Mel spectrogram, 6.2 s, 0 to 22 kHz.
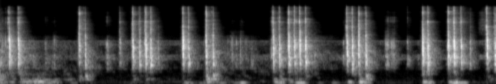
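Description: Both hands type with their fingertips on a compact 60% mechanical keyboard with white plastic keycaps and RGB lighting, which sits on a felt desk mat. Quick bursts of sharp, bright, clacky keystrokes come in uneven runs with short pauses between them. Each stroke is crisp and dies away almost instantly, with a tone centred around 3 kHz.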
